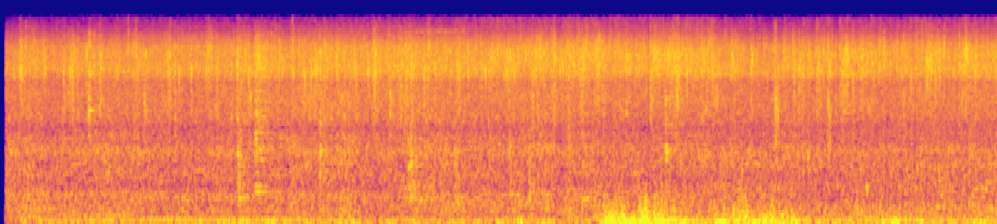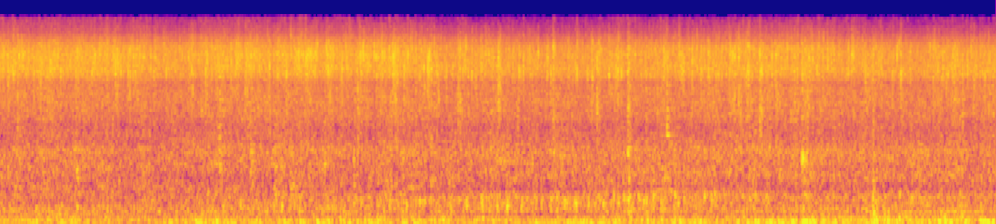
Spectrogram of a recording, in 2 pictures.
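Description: Hail and rain falling on stone paving: a dense, steady hiss with scattered sharp ticks as single hailstones strike. A low rumble joins about six seconds in.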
